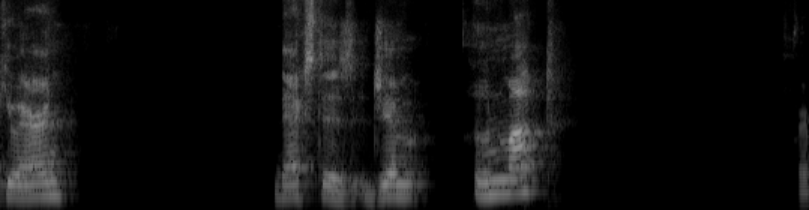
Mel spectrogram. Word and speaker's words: Unmacht: Next is Jim Unmacht. If I pronounce that right, Jim. You're close. Can you hear me? Yes, can hear you, Jim. Go ahead. My name is Jim Unmacht, J-I-M-U-N-M-A-C-H-T.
